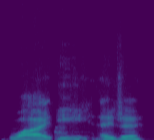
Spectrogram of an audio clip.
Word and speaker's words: Ajaye: I'm going to say AJ. It's AJAYE, AJ.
